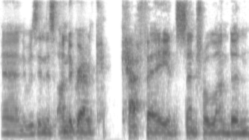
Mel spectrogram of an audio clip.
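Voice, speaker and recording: In a very clean recording with a silent background, a man with a northwest English accent talks at a moderate pace in a very deep, low pitch. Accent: British English, northwest England. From Cheshire, England. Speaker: professional gambler. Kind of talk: casual interview.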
